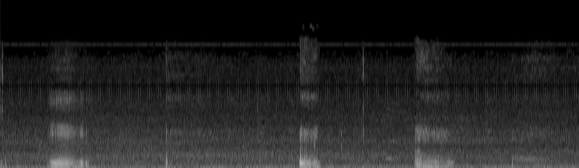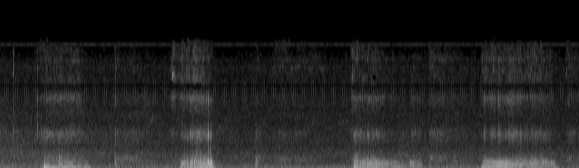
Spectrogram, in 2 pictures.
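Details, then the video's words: French Bulldog snoring while asleep: rasping, buzzy snores rise and fall every two to three seconds, some loud and throaty, others softer, over a constant low hiss in the room. "bouledogue ronfleur/snoring french bulldog"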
